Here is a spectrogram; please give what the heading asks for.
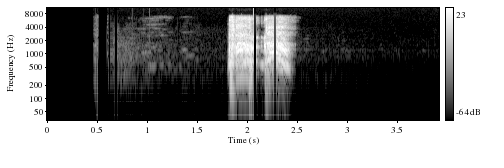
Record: {
  "cough_length": "3.9 s",
  "cough_amplitude": 31174,
  "cough_signal_mean_std_ratio": 0.3,
  "survey_phase": "beta (2021-08-13 to 2022-03-07)",
  "age": "45-64",
  "gender": "Male",
  "wearing_mask": "No",
  "symptom_none": true,
  "smoker_status": "Never smoked",
  "respiratory_condition_asthma": false,
  "respiratory_condition_other": false,
  "recruitment_source": "REACT",
  "submission_delay": "1 day",
  "covid_test_result": "Negative",
  "covid_test_method": "RT-qPCR",
  "influenza_a_test_result": "Unknown/Void",
  "influenza_b_test_result": "Unknown/Void"
}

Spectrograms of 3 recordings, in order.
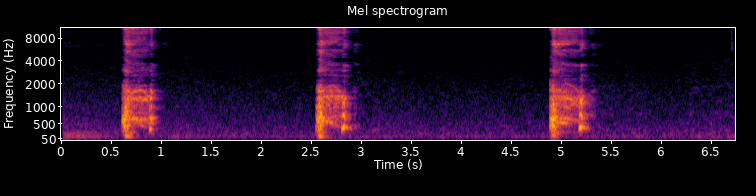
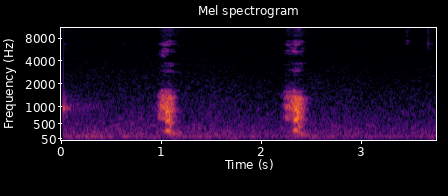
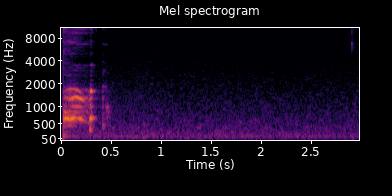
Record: {
  "three_cough_length": "6.7 s",
  "three_cough_amplitude": 25408,
  "three_cough_signal_mean_std_ratio": 0.27,
  "exhalation_length": "3.8 s",
  "exhalation_amplitude": 4502,
  "exhalation_signal_mean_std_ratio": 0.27,
  "cough_length": "3.0 s",
  "cough_amplitude": 3415,
  "cough_signal_mean_std_ratio": 0.3,
  "survey_phase": "beta (2021-08-13 to 2022-03-07)",
  "age": "45-64",
  "gender": "Female",
  "wearing_mask": "No",
  "symptom_cough_any": true,
  "symptom_sore_throat": true,
  "symptom_fatigue": true,
  "symptom_headache": true,
  "symptom_onset": "3 days",
  "smoker_status": "Never smoked",
  "respiratory_condition_asthma": false,
  "respiratory_condition_other": false,
  "recruitment_source": "Test and Trace",
  "submission_delay": "1 day",
  "covid_test_result": "Positive",
  "covid_test_method": "RT-qPCR",
  "covid_ct_value": 19.1,
  "covid_ct_gene": "ORF1ab gene",
  "covid_ct_mean": 19.4,
  "covid_viral_load": "440000 copies/ml",
  "covid_viral_load_category": "Low viral load (10K-1M copies/ml)"
}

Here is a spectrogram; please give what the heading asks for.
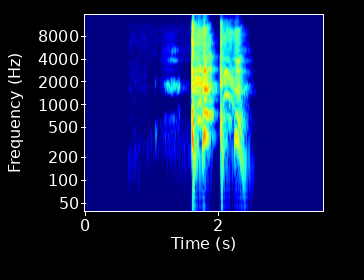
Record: {
  "cough_length": "3.6 s",
  "cough_amplitude": 31899,
  "cough_signal_mean_std_ratio": 0.28,
  "survey_phase": "beta (2021-08-13 to 2022-03-07)",
  "age": "18-44",
  "gender": "Female",
  "wearing_mask": "No",
  "symptom_runny_or_blocked_nose": true,
  "symptom_sore_throat": true,
  "symptom_fatigue": true,
  "smoker_status": "Never smoked",
  "respiratory_condition_asthma": false,
  "respiratory_condition_other": false,
  "recruitment_source": "Test and Trace",
  "submission_delay": "2 days",
  "covid_test_result": "Positive",
  "covid_test_method": "LFT"
}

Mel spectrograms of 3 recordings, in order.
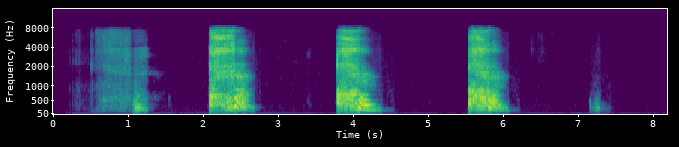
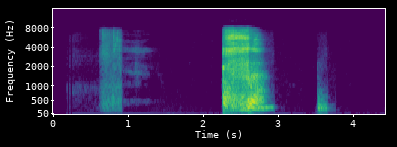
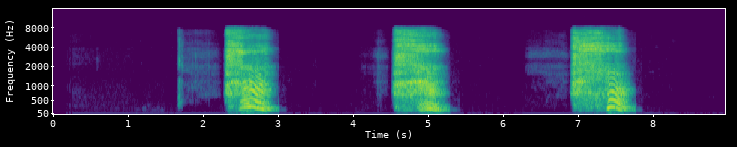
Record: {
  "three_cough_length": "8.2 s",
  "three_cough_amplitude": 29364,
  "three_cough_signal_mean_std_ratio": 0.36,
  "cough_length": "4.4 s",
  "cough_amplitude": 29263,
  "cough_signal_mean_std_ratio": 0.3,
  "exhalation_length": "9.0 s",
  "exhalation_amplitude": 28102,
  "exhalation_signal_mean_std_ratio": 0.4,
  "survey_phase": "beta (2021-08-13 to 2022-03-07)",
  "age": "65+",
  "gender": "Female",
  "wearing_mask": "No",
  "symptom_none": true,
  "smoker_status": "Never smoked",
  "respiratory_condition_asthma": false,
  "respiratory_condition_other": false,
  "recruitment_source": "REACT",
  "submission_delay": "4 days",
  "covid_test_result": "Negative",
  "covid_test_method": "RT-qPCR"
}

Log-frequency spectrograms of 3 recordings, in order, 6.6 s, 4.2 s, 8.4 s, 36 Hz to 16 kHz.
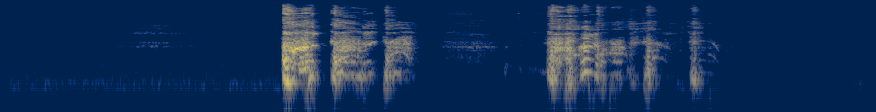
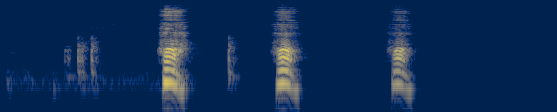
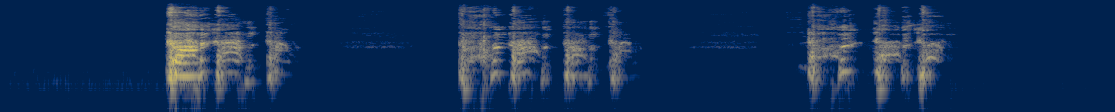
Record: {
  "cough_length": "6.6 s",
  "cough_amplitude": 30267,
  "cough_signal_mean_std_ratio": 0.31,
  "exhalation_length": "4.2 s",
  "exhalation_amplitude": 23621,
  "exhalation_signal_mean_std_ratio": 0.23,
  "three_cough_length": "8.4 s",
  "three_cough_amplitude": 31972,
  "three_cough_signal_mean_std_ratio": 0.33,
  "survey_phase": "beta (2021-08-13 to 2022-03-07)",
  "age": "65+",
  "gender": "Male",
  "wearing_mask": "No",
  "symptom_cough_any": true,
  "symptom_new_continuous_cough": true,
  "symptom_shortness_of_breath": true,
  "symptom_sore_throat": true,
  "symptom_onset": "12 days",
  "smoker_status": "Ex-smoker",
  "respiratory_condition_asthma": false,
  "respiratory_condition_other": false,
  "recruitment_source": "REACT",
  "submission_delay": "0 days",
  "covid_test_result": "Negative",
  "covid_test_method": "RT-qPCR",
  "influenza_a_test_result": "Negative",
  "influenza_b_test_result": "Negative"
}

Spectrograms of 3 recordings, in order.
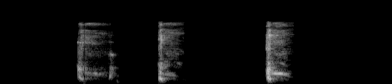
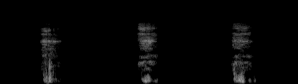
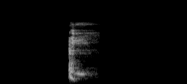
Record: {
  "three_cough_length": "3.9 s",
  "three_cough_amplitude": 25920,
  "three_cough_signal_mean_std_ratio": 0.25,
  "exhalation_length": "3.0 s",
  "exhalation_amplitude": 3071,
  "exhalation_signal_mean_std_ratio": 0.31,
  "cough_length": "1.9 s",
  "cough_amplitude": 18346,
  "cough_signal_mean_std_ratio": 0.22,
  "survey_phase": "beta (2021-08-13 to 2022-03-07)",
  "age": "45-64",
  "gender": "Female",
  "wearing_mask": "No",
  "symptom_none": true,
  "smoker_status": "Never smoked",
  "respiratory_condition_asthma": false,
  "respiratory_condition_other": false,
  "recruitment_source": "REACT",
  "submission_delay": "2 days",
  "covid_test_result": "Negative",
  "covid_test_method": "RT-qPCR",
  "influenza_a_test_result": "Unknown/Void",
  "influenza_b_test_result": "Unknown/Void"
}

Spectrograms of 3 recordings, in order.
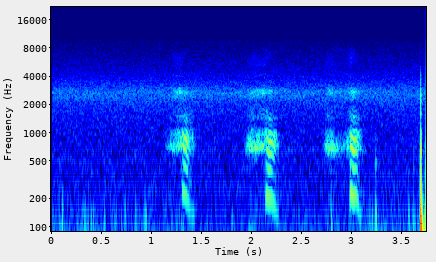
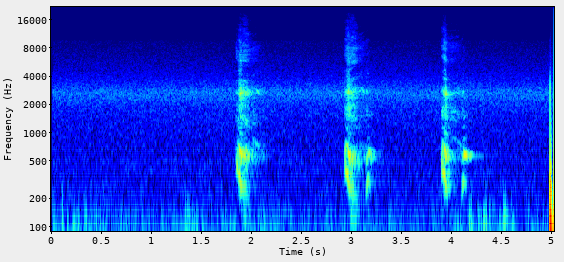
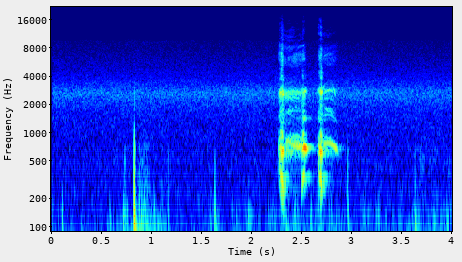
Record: {
  "exhalation_length": "3.8 s",
  "exhalation_amplitude": 19298,
  "exhalation_signal_mean_std_ratio": 0.18,
  "three_cough_length": "5.0 s",
  "three_cough_amplitude": 32768,
  "three_cough_signal_mean_std_ratio": 0.14,
  "cough_length": "4.0 s",
  "cough_amplitude": 11811,
  "cough_signal_mean_std_ratio": 0.29,
  "survey_phase": "beta (2021-08-13 to 2022-03-07)",
  "age": "18-44",
  "gender": "Female",
  "wearing_mask": "No",
  "symptom_runny_or_blocked_nose": true,
  "symptom_fever_high_temperature": true,
  "symptom_headache": true,
  "smoker_status": "Never smoked",
  "respiratory_condition_asthma": false,
  "respiratory_condition_other": false,
  "recruitment_source": "Test and Trace",
  "submission_delay": "2 days",
  "covid_test_result": "Positive",
  "covid_test_method": "ePCR"
}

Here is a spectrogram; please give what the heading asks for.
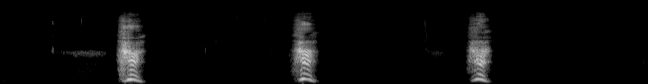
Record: {
  "exhalation_length": "6.5 s",
  "exhalation_amplitude": 32506,
  "exhalation_signal_mean_std_ratio": 0.22,
  "survey_phase": "beta (2021-08-13 to 2022-03-07)",
  "age": "45-64",
  "gender": "Female",
  "wearing_mask": "No",
  "symptom_abdominal_pain": true,
  "symptom_diarrhoea": true,
  "symptom_fatigue": true,
  "symptom_onset": "4 days",
  "smoker_status": "Ex-smoker",
  "respiratory_condition_asthma": true,
  "respiratory_condition_other": false,
  "recruitment_source": "REACT",
  "submission_delay": "2 days",
  "covid_test_result": "Negative",
  "covid_test_method": "RT-qPCR",
  "influenza_a_test_result": "Unknown/Void",
  "influenza_b_test_result": "Unknown/Void"
}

